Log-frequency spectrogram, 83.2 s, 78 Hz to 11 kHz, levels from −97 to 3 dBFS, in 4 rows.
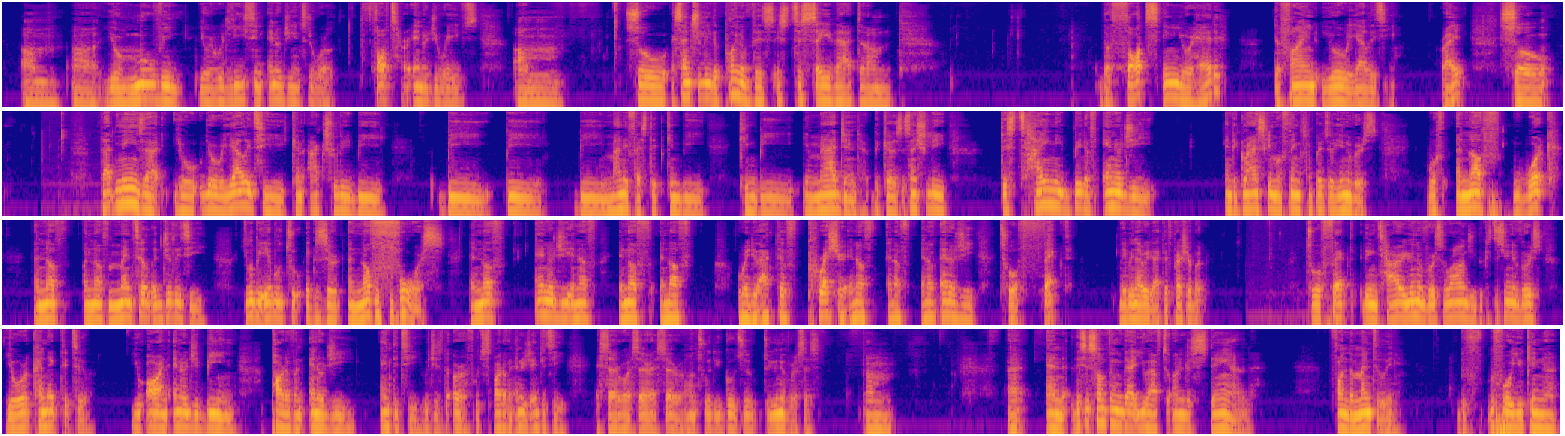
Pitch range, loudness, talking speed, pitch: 95-110 Hz, -22 LUFS, 120 wpm, 100 Hz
